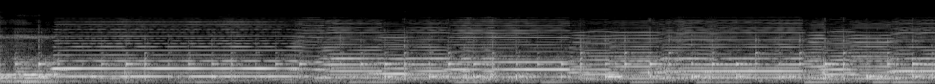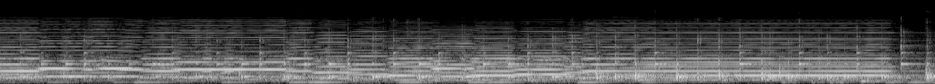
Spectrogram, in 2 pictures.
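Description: Harmonium playing a melody of long held notes that step from pitch to pitch, with tabla keeping a steady beat underneath: an instrumental passage of devotional kirtan with no singing.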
